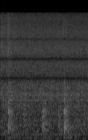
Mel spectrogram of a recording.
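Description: Food being stirred in a frying pan, a steady close sizzle with three soft scraping strokes at even intervals.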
